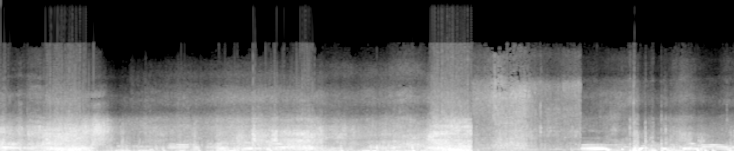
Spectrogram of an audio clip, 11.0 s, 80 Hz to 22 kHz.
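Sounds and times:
wind rumble on microphone: 0:01.1 - 0:07.4
skis scraping over packed snow: 0:03.5 - 0:08.8.

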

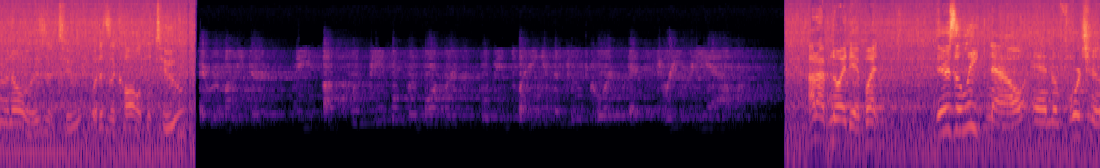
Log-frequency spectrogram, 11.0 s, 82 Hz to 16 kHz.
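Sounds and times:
man's voice through small speaker: 0:00.0 - 0:11.0.

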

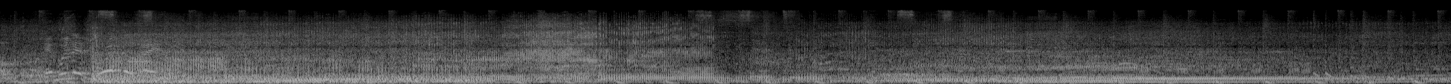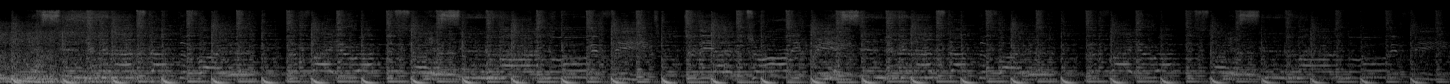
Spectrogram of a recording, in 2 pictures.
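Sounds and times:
quad engines driving past: 0:00.0 - 0:16.0.

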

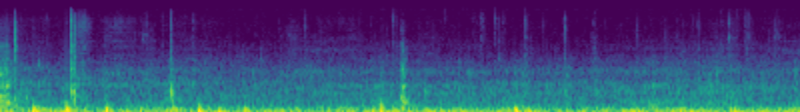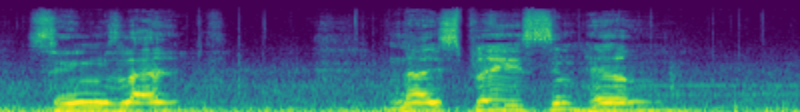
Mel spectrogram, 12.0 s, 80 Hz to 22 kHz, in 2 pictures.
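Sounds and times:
car engine running: 0:00.0 - 0:12.0
road rumble: 0:00.0 - 0:12.0.

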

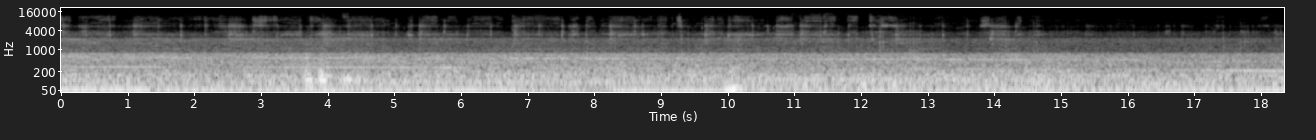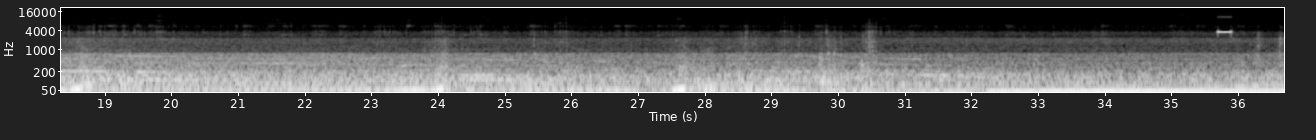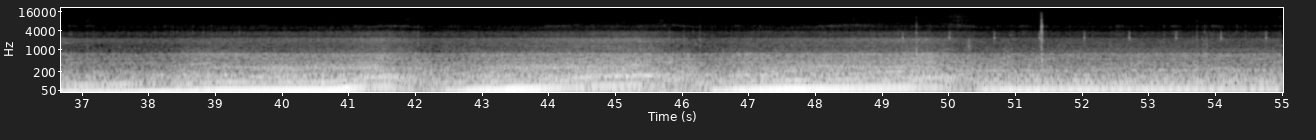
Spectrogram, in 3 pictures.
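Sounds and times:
truck engine and road rumble: 0:00.0 - 0:55.0
short high beep: 0:35.7 - 0:36.0.

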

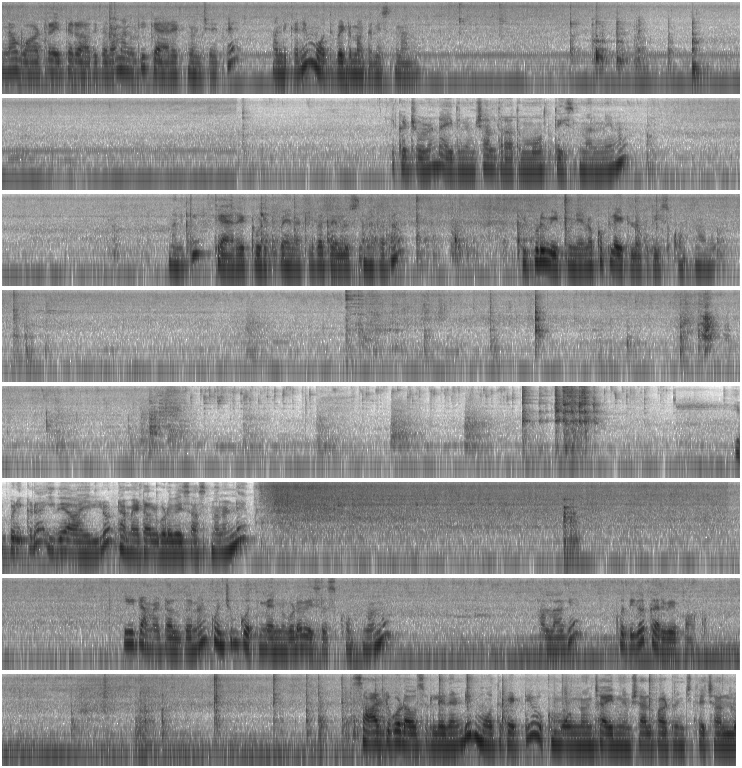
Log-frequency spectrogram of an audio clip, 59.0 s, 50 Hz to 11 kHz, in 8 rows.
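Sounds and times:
vegetables sizzling in oil: 0:00.0 - 0:09.8, 0:12.3 - 0:38.8, 0:39.4 - 0:59.0.

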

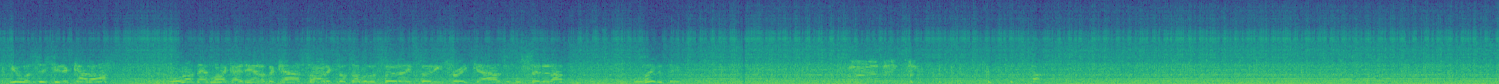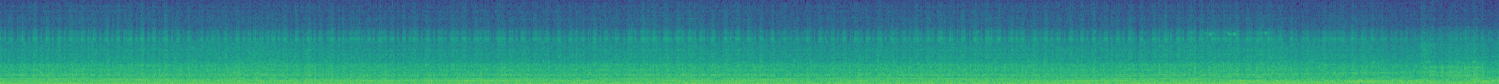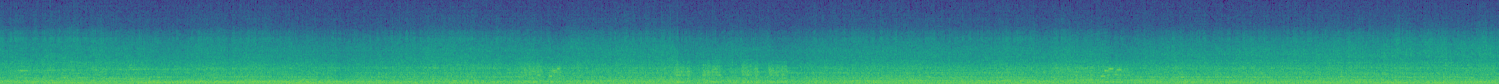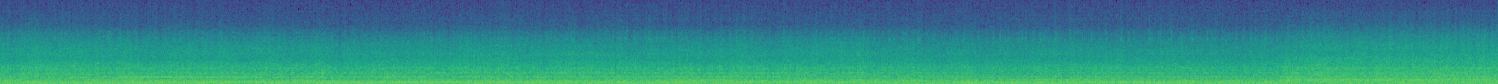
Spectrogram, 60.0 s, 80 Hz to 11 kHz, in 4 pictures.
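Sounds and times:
locomotive cab drone: 0:00.0 - 0:59.9.

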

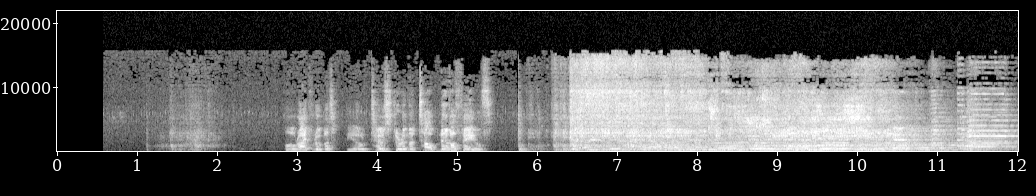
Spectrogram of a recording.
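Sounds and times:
bath water sloshing: 0:01.1 - 0:02.2.

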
